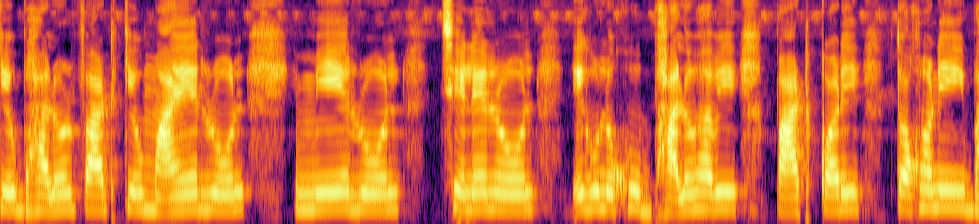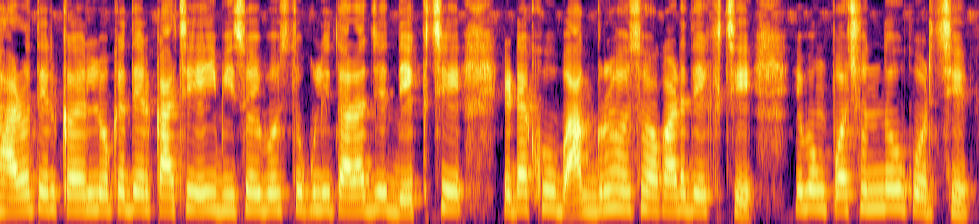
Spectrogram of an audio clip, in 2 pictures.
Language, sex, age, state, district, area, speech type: Bengali, female, 45-60, West Bengal, Nadia, rural, spontaneous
